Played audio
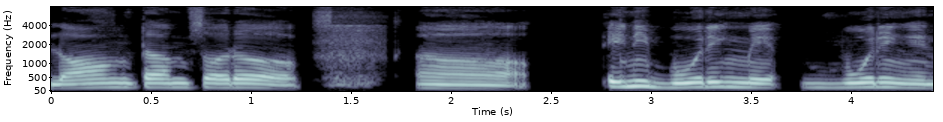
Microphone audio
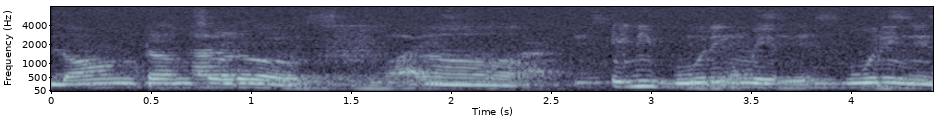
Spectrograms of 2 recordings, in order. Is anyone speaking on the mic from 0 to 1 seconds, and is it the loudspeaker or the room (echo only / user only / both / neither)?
both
